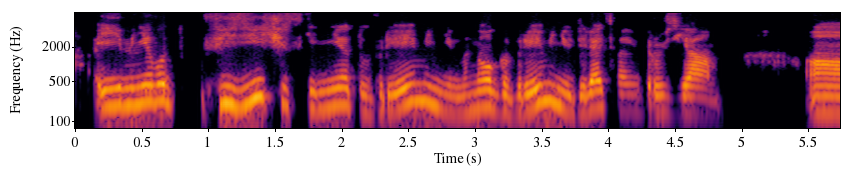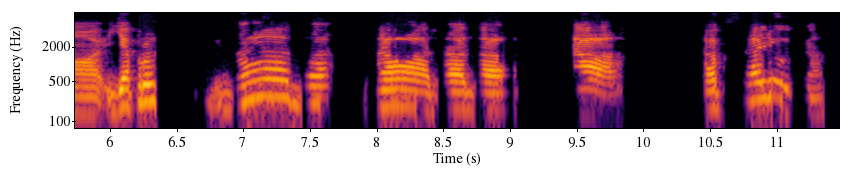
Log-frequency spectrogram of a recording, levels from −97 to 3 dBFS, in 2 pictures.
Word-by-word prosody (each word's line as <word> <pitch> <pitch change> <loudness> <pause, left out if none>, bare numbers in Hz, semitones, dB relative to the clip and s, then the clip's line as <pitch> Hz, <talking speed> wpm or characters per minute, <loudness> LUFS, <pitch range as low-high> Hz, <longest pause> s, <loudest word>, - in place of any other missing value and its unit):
и 185 +2 0
мне 205 +3 +1
вот 225 -2 +1 0.2
физически 205 -2 -1
нету 175 -3 -5
времени, 185 -1 -3
много 155 +3 -2
времени 170 - -1
уделять 165 +5 -1
своим 150 -1 -14
друзьям. 140 -3 -4 0.6
А, 135 -1 +2
я 185 0 +6
про 220 +1 +6 0.4
Да, 260 - +1
да, 210 0 +1 0.4
да, 180 -2 +5
да-да, 160 -1 +3 0.6
да, 180 -5 +4 0.6
абсолютно. 225 - -1
175 Hz, 105 wpm, -23 LUFS, 150-210 Hz, 0.6 s, я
